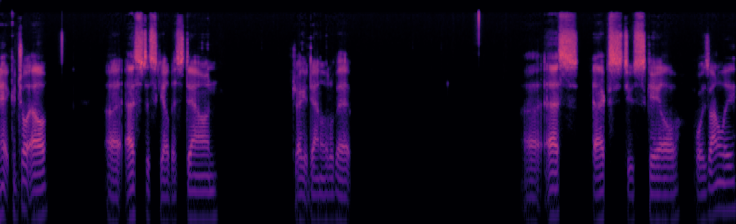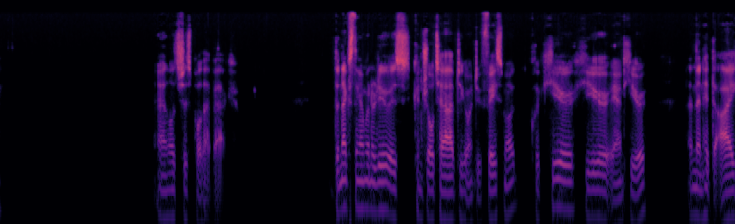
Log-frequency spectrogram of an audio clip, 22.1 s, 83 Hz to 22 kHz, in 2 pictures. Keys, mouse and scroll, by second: 1.1 middle click, 1.7 s, 2.9 click, 4.7 middle click, 6.1 click, 6.7 middle click, 8.0 s, 8.9 x, 11.1 click, 11.3 middle click, 13.6 click, 14.5 middle click, 16.0 scroll up 1, 16.1 middle click, 18.2 click, 18.9 right click, 19.2 shift+right click.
